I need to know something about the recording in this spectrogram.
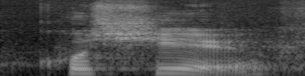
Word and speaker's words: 코시: 코 4 아닙니다. 코시예요. 코시 코사라고 했어요.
